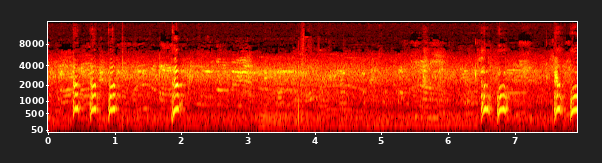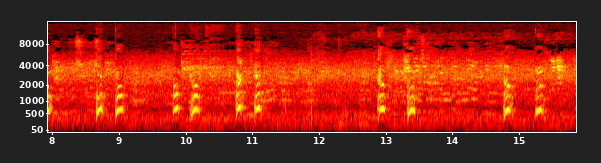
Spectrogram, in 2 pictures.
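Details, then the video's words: Brussels Griffon giving bursts of high, clipped barks in pairs and threes with short pauses between, over a faint background hum and a little speech. "Brussels Griffon is Barking"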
